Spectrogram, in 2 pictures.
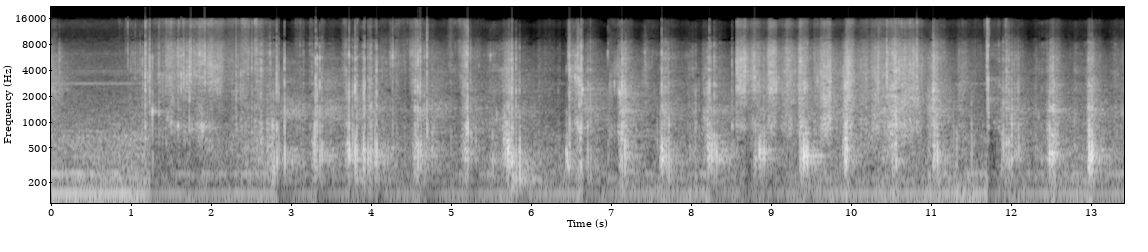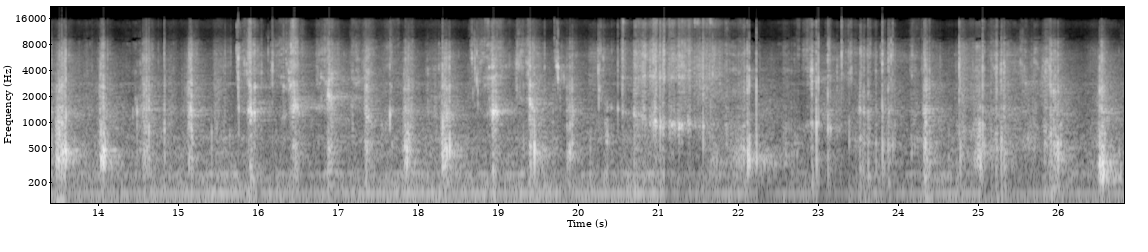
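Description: Crushed clear ice being bitten and chewed, a quick irregular run of loud crunches, over a faint steady low hum.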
